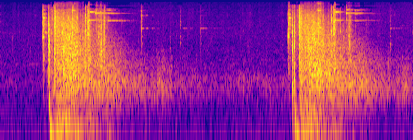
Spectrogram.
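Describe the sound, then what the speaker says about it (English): A rifle firing armor-piercing rounds at a bear target in the video game Icarus: two loud, sharp gunshots roughly two and a half seconds apart, each followed by a ringing decaying tail. "Let's shoot at the bear target a little bit."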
